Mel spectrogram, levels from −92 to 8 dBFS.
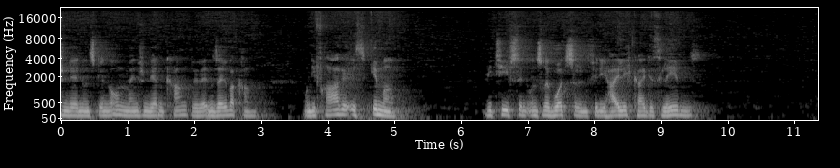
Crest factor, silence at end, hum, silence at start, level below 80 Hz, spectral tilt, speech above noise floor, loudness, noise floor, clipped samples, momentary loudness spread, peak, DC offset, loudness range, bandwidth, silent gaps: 16 dB; 1.75 s; none; 0 s; -64 dBFS; -6 dB/octave; 43 dB; -33 LUFS; -75 dBFS; under 0.1%; 10 LU; -18 dBFS; under 0.1%; 3 LU; over 20 kHz; none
